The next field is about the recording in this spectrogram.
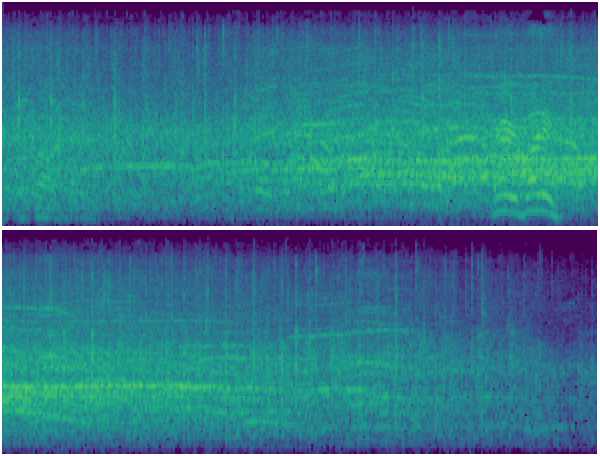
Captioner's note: applause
